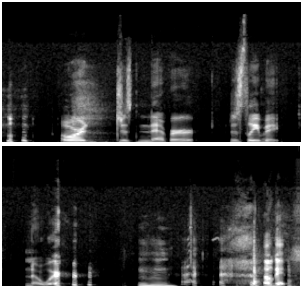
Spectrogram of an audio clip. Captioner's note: laughing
